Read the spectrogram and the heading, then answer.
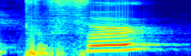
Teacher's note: a sílaba tônica desse verbo, ou seja, a sílaba mais forte e que é pronunciada de forma mais intensa, é a última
